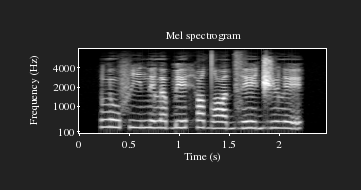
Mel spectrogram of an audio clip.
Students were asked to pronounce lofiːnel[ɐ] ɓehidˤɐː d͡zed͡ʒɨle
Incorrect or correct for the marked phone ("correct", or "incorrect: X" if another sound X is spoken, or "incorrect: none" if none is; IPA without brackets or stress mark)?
correct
